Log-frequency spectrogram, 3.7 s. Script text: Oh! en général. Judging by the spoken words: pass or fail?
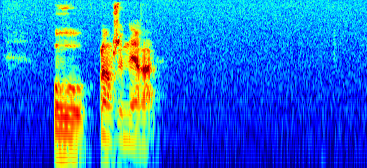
pass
